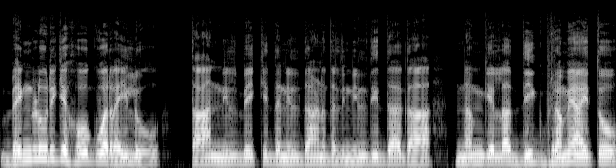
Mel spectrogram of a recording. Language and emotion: Kannada, surprised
